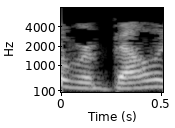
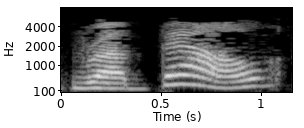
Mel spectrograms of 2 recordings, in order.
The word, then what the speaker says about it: rebel: And people who rebel are called rebels. Notice the pronunciation is different. If it's the noun, the accent is on the first syllable, rebel. But the verb is rebel.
